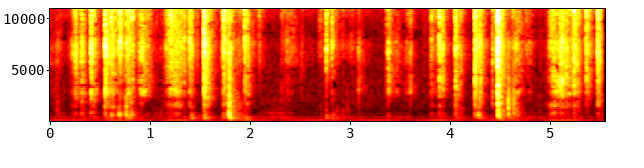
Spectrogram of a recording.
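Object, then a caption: Small bar of soap cut with a knife. A craft knife slices crunchy shavings off a small, solid, dry white hotel soap bar held in the hand. Irregular bursts of crisp, bright scraping crunches come with short pauses between cuts, over a faint steady low hum.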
